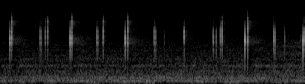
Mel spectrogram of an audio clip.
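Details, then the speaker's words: Strikemaster Solo 137 ice auger carburetor, stored about five years, during fuel system overhaul: diaphragm gives dry, sharp crackling snaps when flexed by hand instead of being soft and silent; hardened diaphragm, needs replacing. "it's a lot stiffer than i would like to see that's for sure if that has some more green goo yeah you hear that it shouldn't do that this should be soft"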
